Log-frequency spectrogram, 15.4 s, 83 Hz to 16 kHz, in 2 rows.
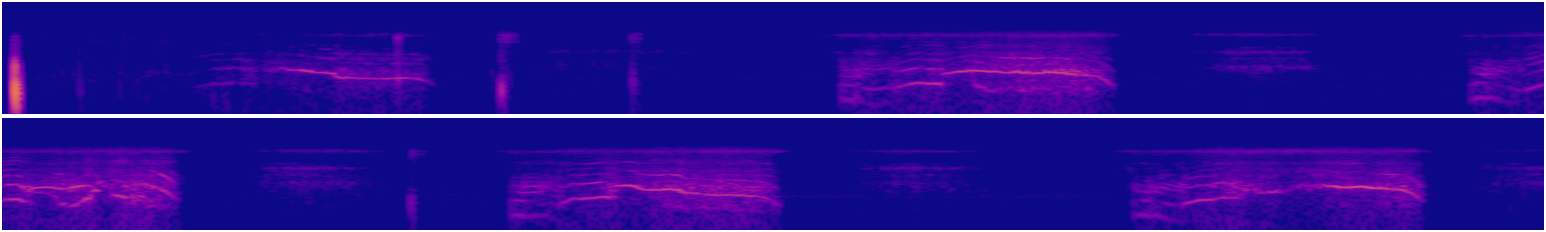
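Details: Adult man asleep after a long night of drinking alcohol: loud, rattling snores on each in-breath, about 20 a minute, with softer breathing between; snoring.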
